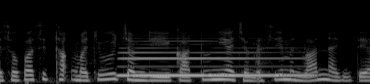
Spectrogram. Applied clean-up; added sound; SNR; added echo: none; Wind instrument, woodwind instrument; -2 dB; none.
